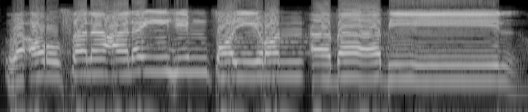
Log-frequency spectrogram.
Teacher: طيرا مطا اور را دونوں کو پر کر دیں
